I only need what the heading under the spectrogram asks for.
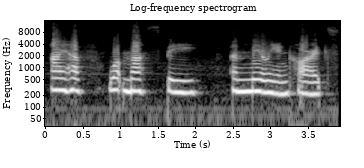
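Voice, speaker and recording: Through noticeable background noise, a woman with a high pitch speaks at a very slow pace with fairly even intonation. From British. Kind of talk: creepypasta story narration. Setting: built-in microphone.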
